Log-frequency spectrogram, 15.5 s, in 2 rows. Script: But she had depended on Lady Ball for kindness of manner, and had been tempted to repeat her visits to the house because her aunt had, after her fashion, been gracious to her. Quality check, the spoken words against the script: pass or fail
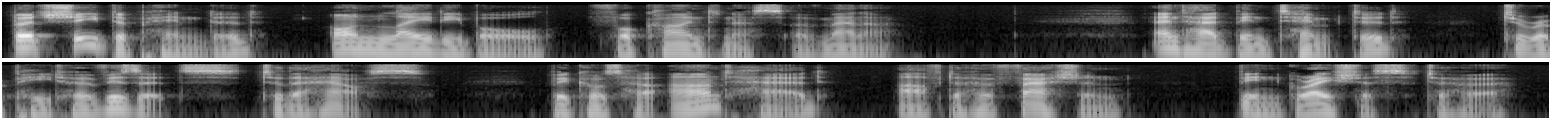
fail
